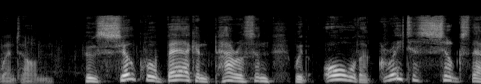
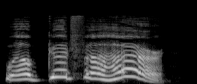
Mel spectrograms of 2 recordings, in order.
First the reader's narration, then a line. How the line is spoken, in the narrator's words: the cops cried out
